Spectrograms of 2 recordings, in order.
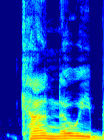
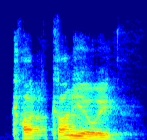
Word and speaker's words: Kaneohe: Your moves with that job have been to Whidbey Island, to Fort Meade, Maryland, to Kaneohe Bay. I don't know if I pronounced that right. I've never been there. – Kaneohe. – Kaneohe. All right.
